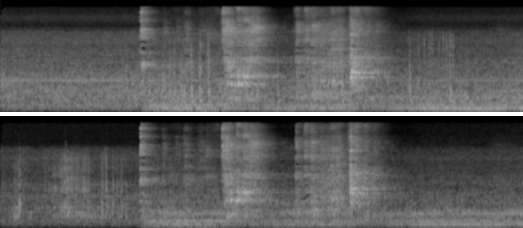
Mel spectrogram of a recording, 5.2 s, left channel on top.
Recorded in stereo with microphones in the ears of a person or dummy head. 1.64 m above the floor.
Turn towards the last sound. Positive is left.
turn(degrees=-25)  # may be behind; listen again after turning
